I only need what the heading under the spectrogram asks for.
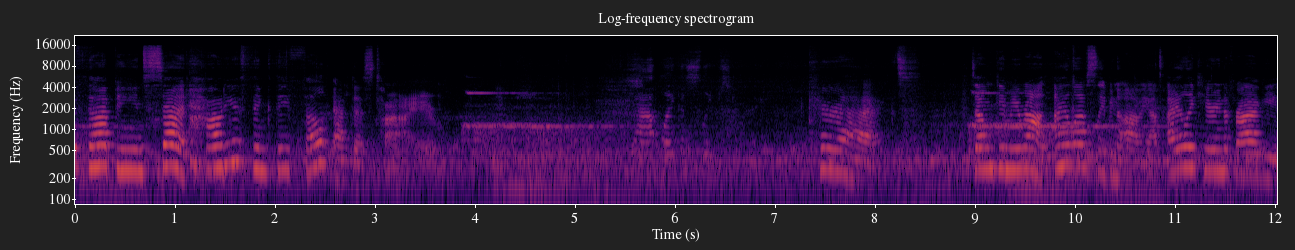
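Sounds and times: sonar ping: 3.9s - 5.9s, 8.9s - 11.1s.

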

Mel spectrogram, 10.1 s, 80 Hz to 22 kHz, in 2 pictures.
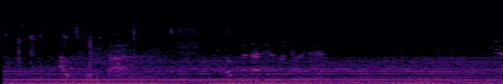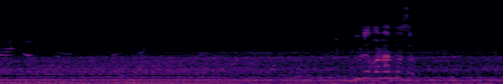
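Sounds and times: distant turboprop airliner drone: 0.0s - 10.0s.

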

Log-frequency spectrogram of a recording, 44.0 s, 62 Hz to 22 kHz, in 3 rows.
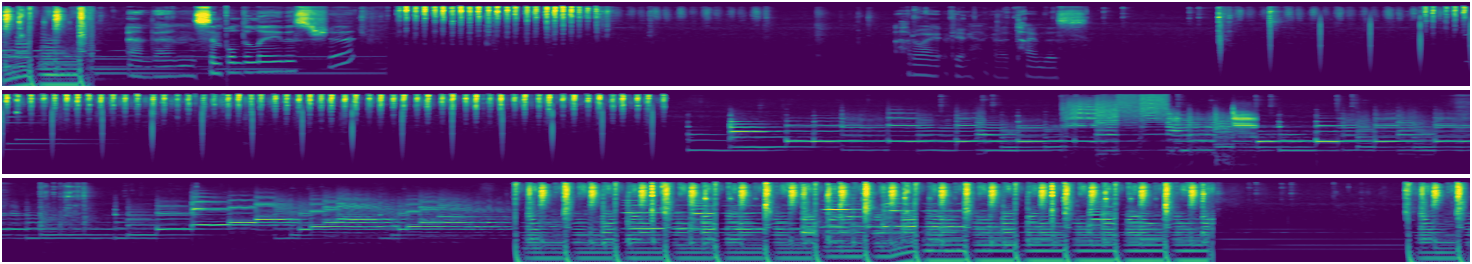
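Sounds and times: fast ticking loop: 3.9s - 6.0s, 13.2s - 21.3s
mellow house music loop: 34.5s - 41.5s, 43.4s - 44.0s.

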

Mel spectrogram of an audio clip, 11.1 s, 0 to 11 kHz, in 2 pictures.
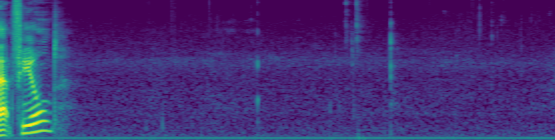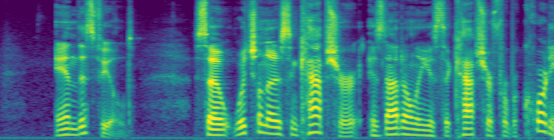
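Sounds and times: faint mouse clicks: 1.6s - 4.1s.

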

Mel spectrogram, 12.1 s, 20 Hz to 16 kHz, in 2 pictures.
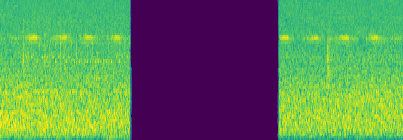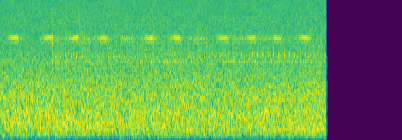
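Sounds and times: faint steady hiss: 0.0s - 2.0s, 4.2s - 11.0s
cricket chirping: 0.4s - 2.0s, 4.2s - 10.8s.

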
